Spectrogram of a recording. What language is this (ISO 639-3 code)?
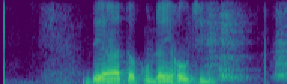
ori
